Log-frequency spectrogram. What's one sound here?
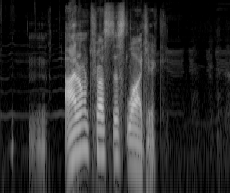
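A young man with a headset talks loudly into a microphone.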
